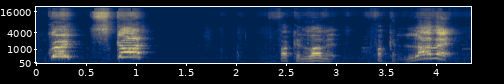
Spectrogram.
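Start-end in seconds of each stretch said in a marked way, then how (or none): 0.2-1.2 very high, loud, freaked-out outburst. Retelling a movie scene, imitating Doc Brown freaked out. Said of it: "He's so, like, freaked out when he says it".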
